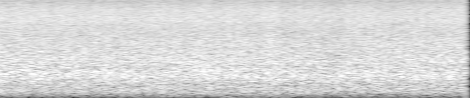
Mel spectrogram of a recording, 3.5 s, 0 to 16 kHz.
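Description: Whitewater rapids at Double Z Rapid in the New River Gorge, West Virginia, running around 1600 cfs: a steady, loud, broadband roar of rushing water, close and continuous, with no voices.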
